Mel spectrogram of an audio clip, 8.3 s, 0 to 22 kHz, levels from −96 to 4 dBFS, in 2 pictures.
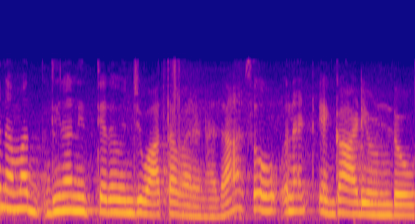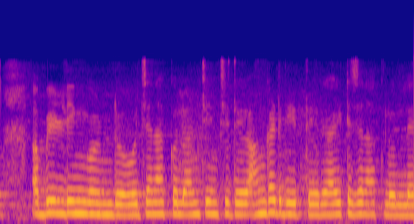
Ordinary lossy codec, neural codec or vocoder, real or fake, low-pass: none; none; real; 7.2 kHz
